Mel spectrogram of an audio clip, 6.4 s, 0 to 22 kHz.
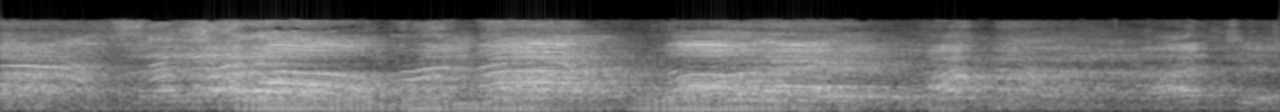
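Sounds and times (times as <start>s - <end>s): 
large audience chanting religious salutations in unison: 0.0s - 6.3s.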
